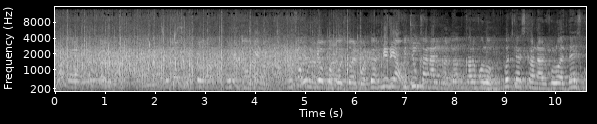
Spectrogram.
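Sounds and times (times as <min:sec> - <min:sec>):
crowd at a samba circle applauding a composer: 0:00.0 - 0:07.4
speech: 0:06.0 - 0:10.6.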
